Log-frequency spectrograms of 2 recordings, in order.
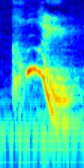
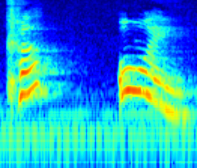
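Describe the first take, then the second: First: Said in the usual way. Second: Slow drawn-out coin; stretched blend. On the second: Shown as a demonstration. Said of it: "trade out my J for a C".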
